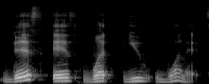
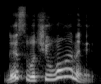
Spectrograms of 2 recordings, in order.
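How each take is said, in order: First: "This is what you wanted" slowly, each word set apart; slow word-by-word rebuke. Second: High, squeaky "This is what you wanted"; high-pitched mocking rebuke. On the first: Acted. Vlogger driving "This is what you wanted" home to the crying contestant, slow and separated. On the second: Vlogger chiding the crying contestant, high-pitched. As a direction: throw it at her in a high voice. Throws his words back at her.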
